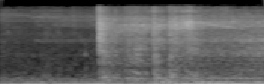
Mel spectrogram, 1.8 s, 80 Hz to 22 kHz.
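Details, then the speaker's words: 2012 Hyundai Elantra after replacing the leaking exhaust gasket and deteriorated bolts near the muffler: the engine starts into a smooth, low, even idle with no puffing or ticking from the exhaust. Leak fixed, normal exhaust. "there you go silent like a newborn baby bada bing bada boom"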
